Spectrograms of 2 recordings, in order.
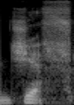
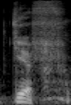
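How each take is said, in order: First: GIF with a soft G, like "jif". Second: GIF with a hard G. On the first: Artist offers viewers both pronunciations, soft G gif. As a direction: say GIF starting with a J sound. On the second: Artist offers viewers both pronunciations, hard G gif. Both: Shown as a demonstration. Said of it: "don't know how you all prefer to say that".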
